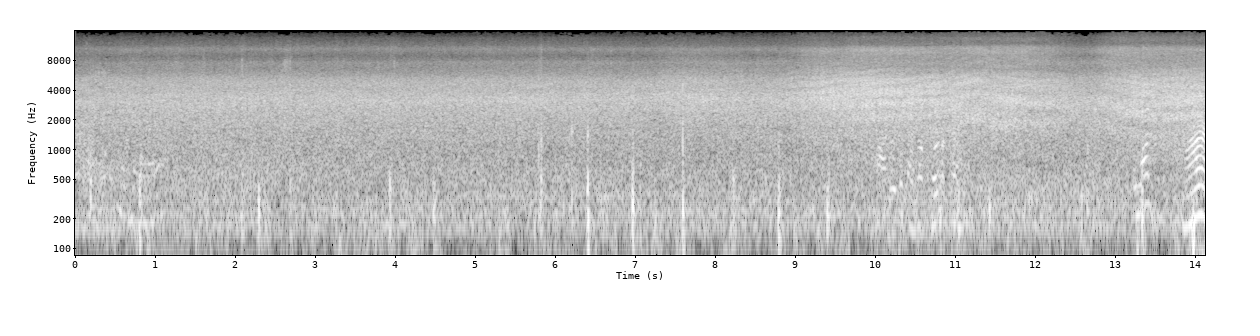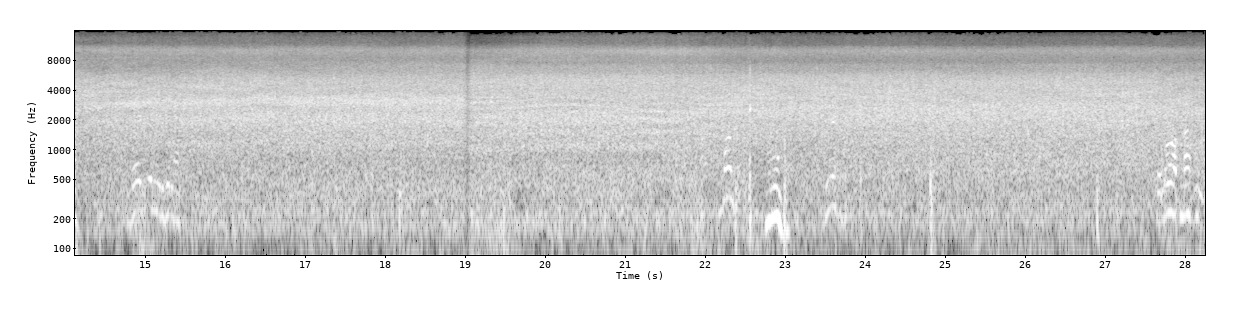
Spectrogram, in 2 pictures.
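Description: Footsteps crunch and scrape on loose rocks.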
